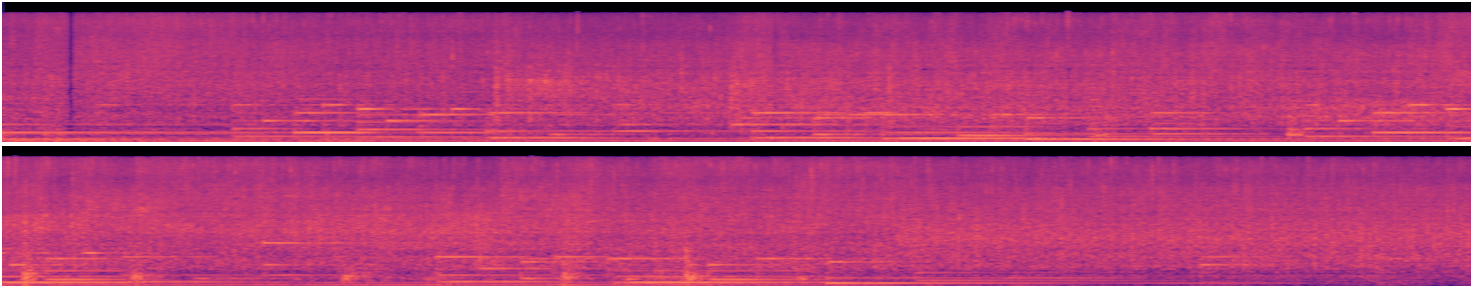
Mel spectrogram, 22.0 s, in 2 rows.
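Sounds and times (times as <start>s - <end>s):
chicken sizzling in oil: 0.0s - 22.0s
spatula knocking against pan: 15.2s - 16.3s.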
